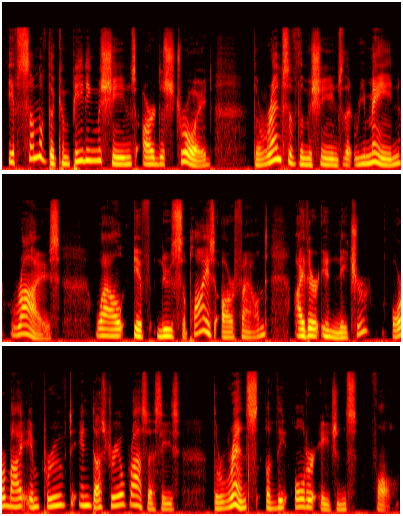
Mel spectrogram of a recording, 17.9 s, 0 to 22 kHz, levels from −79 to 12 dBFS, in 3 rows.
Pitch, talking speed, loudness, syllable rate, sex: 170 Hz, 125 wpm, -18 LUFS, 4.2 syllables/s, male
